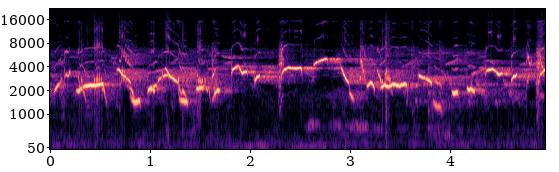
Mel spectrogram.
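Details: Noisy, energetic White-rumped shama song played to provoke a rival bird: dense run of sweeping whistles, rising and falling slurs and sharp clicks, delivered in loud bursts with brief pauses.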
